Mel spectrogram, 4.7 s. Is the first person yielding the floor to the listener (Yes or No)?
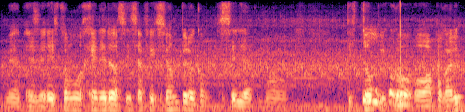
Yes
